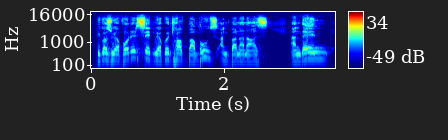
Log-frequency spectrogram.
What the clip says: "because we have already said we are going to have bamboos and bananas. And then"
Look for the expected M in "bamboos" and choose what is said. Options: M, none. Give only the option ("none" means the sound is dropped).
M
